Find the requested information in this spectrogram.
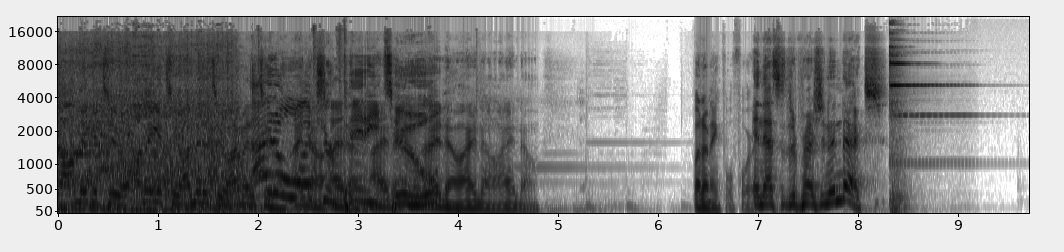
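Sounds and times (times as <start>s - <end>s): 
speech: 0.2s - 4.9s, 6.3s - 8.6s
bright bell ding: 8.3s - 9.6s.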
